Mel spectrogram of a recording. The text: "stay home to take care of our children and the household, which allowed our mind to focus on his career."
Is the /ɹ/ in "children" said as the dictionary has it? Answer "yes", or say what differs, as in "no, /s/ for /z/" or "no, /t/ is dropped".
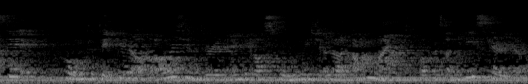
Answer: yes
